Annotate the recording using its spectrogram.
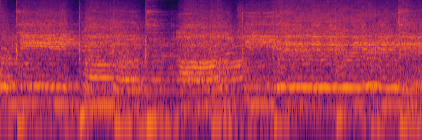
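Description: Sikh Gurbani kirtan: harmoniums holding steady chords under a male voice singing the shabad, with tabla keeping a rhythm of low drum strokes.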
